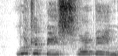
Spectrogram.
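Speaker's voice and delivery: tiny, very high, squeaky voice. From the middle of a pool, a little one calls out, squeaking. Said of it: "squeaked Roo".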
